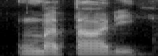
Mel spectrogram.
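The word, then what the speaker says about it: Mahtari: Yes, it is called Matari.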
